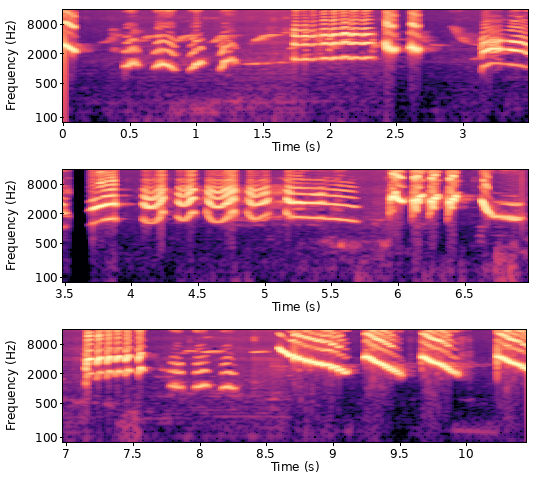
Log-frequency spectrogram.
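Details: Asian pied starling giving a richly varied song, recorded as a lure so caged starlings sing prolifically: wavering nasal warbles, looping whistles, sharp clicks and a closing series of loud downslurred whistles; faint low background noise.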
